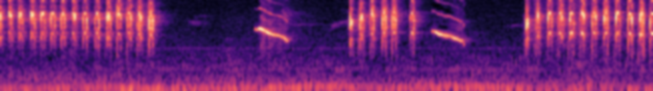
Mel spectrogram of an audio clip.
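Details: Sunbird in full voice for songbird training: a rapid high buzzy trill, a descending slurred whistle, a brief stuttering burst and a second falling whistle, then the trill resumes.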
